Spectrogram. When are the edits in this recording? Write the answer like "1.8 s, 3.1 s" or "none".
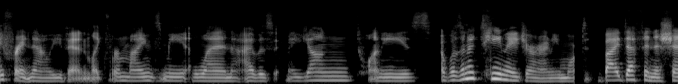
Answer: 1.9 s, 2.8 s, 4.4 s, 5.7 s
